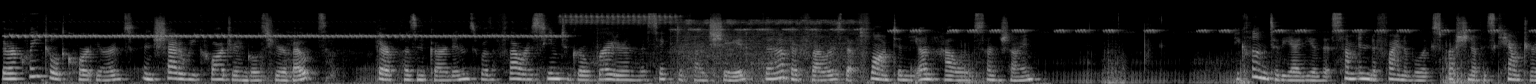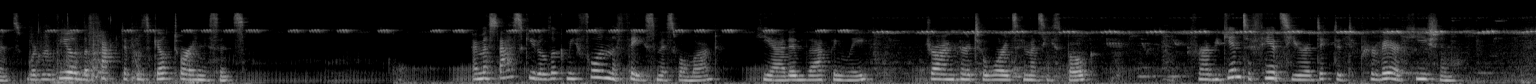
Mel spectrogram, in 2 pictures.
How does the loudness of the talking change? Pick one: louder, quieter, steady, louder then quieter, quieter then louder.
steady.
